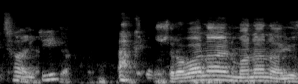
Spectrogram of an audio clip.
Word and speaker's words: Shravana: Shravana and Manana, you said it right.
